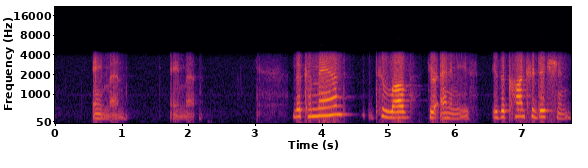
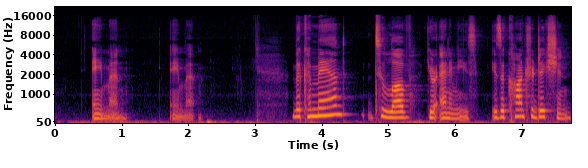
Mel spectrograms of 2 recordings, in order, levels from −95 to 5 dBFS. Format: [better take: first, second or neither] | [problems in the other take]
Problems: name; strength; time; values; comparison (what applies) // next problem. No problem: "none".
second | phone-call audio; poor line; nothing above 4 kHz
